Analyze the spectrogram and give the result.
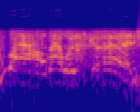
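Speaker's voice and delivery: slow, high-pitched fake gushing.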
